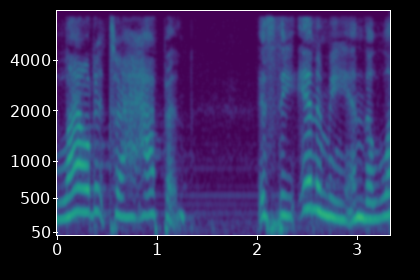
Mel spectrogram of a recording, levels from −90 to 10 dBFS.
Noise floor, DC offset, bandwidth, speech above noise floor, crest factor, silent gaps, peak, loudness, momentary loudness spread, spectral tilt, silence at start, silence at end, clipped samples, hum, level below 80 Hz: -66 dBFS; under 0.1%; 7.6 kHz; 33 dB; 16 dB; none; -18 dBFS; -34 LUFS; 12 LU; -4 dB/octave; 0 s; 0 s; under 0.1%; none; -58 dBFS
